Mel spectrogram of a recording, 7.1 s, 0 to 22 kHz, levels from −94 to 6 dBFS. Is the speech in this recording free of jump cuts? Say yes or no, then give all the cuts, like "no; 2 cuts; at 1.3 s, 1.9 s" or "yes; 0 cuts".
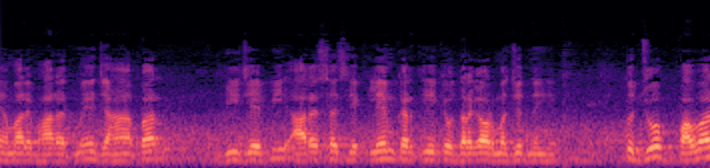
yes; 0 cuts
